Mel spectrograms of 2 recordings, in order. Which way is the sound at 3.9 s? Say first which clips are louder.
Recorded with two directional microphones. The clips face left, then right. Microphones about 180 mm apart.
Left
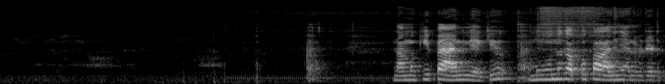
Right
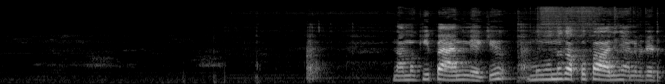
Right 2 dB; 50° right (ahead or behind).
